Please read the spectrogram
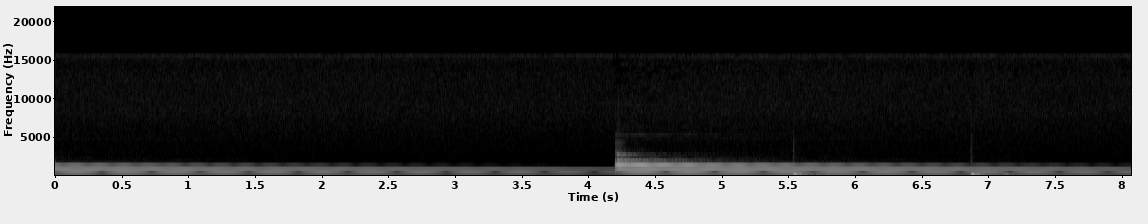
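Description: A Buddhist bowl bell rings on from a strike just before, fading with a slow wavering pulse, and is struck again about four seconds in. After that strike come two lighter short knocks about a second and a half apart.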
